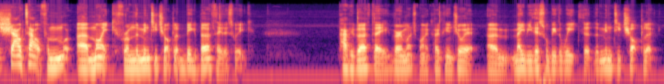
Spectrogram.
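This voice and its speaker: A young man hosting an online quiz in a chatty, self-deprecating way, reading out comments and repeating each question. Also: on the low side. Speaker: quiz host. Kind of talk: casual live-stream quiz hosting.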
